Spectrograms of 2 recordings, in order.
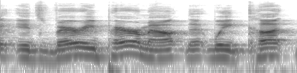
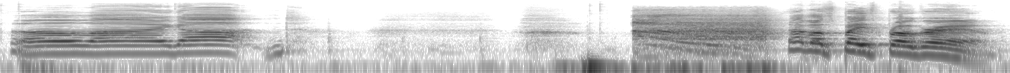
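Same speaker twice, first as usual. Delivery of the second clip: higher, slow, dragged-out disbelief; stunned disbelief; 6 semitones higher, 4 dB louder, much slower than usual. Acted. Streamer gasping at a chat claim, slow and incredulous. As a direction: stretch it out like you can't believe it.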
